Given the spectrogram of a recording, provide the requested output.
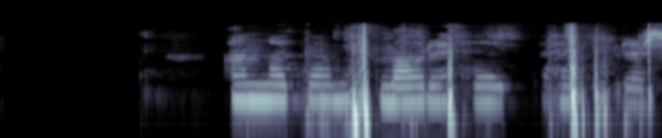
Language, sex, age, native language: Icelandic, female, 18-19, Icelandic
